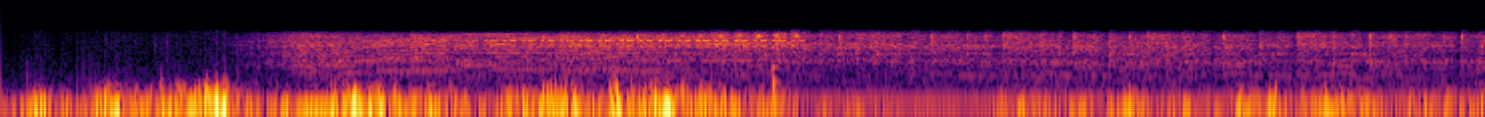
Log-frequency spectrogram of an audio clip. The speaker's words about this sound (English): I think you can hear that. Yep. Well, we just heard it, so that's my ringtone at the moment.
